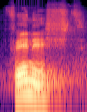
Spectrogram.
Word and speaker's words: finished: we think really finished finished is like t sometimes it's hard to tell the difference between the final d and the final t sound but if it's pronounced correctly it will be finished okay so can you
